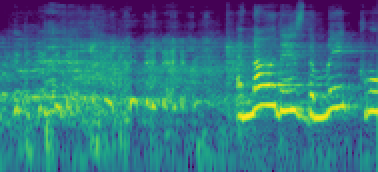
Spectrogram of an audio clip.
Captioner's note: audience laughing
